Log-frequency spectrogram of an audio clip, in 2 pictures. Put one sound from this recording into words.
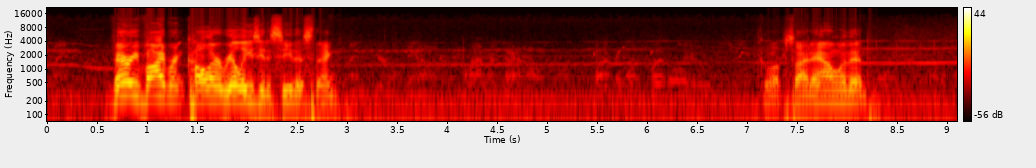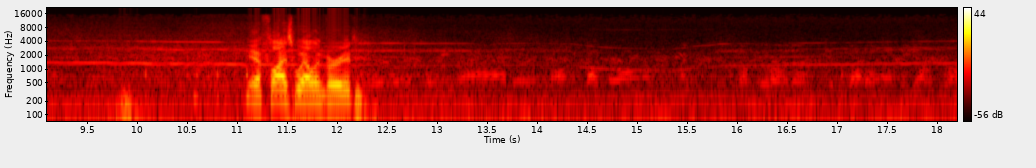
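A model plane's electric motor whines steadily overhead.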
